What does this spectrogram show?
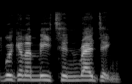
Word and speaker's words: Reading: And I said, I can't find Reading. And she said, Reading's a big place west of London, right? And the penny drop then that Reading, right, is not spelled EREDDING. It's spelled reading.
